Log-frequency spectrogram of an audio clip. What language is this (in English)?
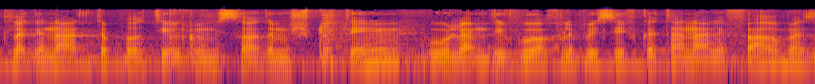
Hebrew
